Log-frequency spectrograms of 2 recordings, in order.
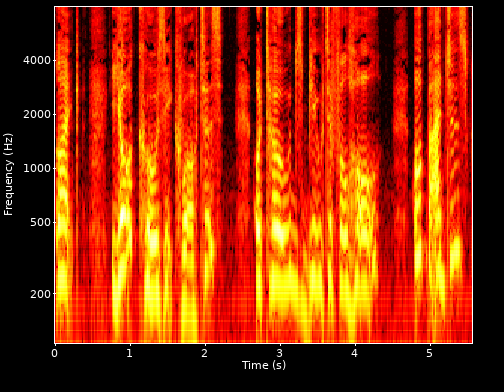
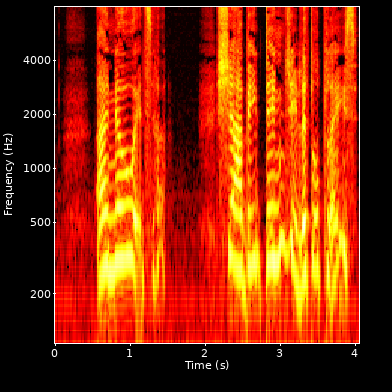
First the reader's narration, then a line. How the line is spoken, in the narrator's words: he sobbed forth at last, brokenly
